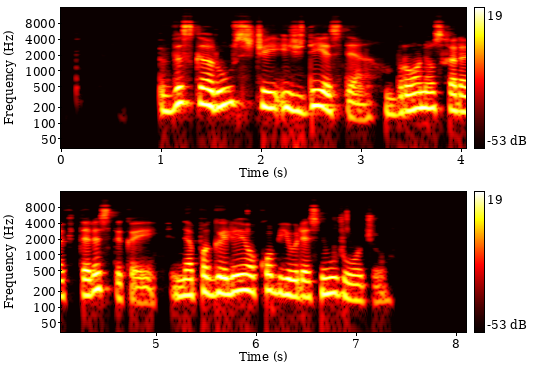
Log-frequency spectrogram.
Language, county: Lithuanian, Vilnius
